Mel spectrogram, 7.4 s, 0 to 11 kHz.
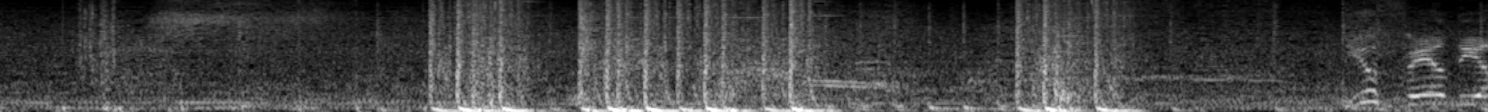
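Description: Automated turret firing in Killing Floor 3 comes as a cluster of dense rapid bursts of gunfire, loud and close, with short pauses between volleys over a steady game background.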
